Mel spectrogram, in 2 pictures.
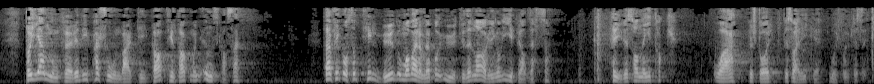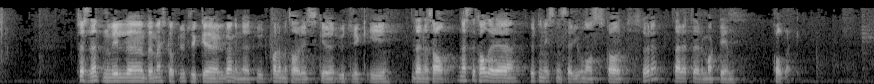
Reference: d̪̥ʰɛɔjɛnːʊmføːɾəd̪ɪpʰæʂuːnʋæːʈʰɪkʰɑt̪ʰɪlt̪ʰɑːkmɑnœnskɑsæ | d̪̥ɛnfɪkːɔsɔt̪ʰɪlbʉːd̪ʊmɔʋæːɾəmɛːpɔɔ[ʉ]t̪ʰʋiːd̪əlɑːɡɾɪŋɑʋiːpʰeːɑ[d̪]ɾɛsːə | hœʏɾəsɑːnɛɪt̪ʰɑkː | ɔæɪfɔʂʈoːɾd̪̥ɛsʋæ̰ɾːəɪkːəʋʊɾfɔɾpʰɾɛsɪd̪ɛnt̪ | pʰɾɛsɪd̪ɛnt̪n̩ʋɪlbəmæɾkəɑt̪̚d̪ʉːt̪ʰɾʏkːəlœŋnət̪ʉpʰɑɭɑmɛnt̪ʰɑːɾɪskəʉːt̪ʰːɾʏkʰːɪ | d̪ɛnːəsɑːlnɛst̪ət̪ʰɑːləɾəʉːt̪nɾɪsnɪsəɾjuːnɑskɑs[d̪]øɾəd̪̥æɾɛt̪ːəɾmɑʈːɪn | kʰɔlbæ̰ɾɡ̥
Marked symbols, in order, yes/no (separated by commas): no, yes, no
